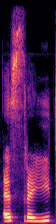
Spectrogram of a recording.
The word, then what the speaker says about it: Estrellita: It's Estraita. Estraita, which is a little star. Yeah, that's exactly right. Little star. Yes, it's a Spanish word.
